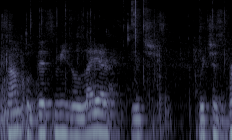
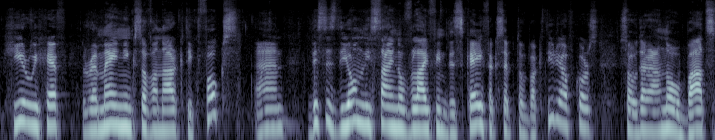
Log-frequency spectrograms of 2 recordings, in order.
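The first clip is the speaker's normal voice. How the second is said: tour guide projecting; 3 semitones higher, 16 dB louder than usual. Real, not acted. Tour guide addressing group loudly.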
